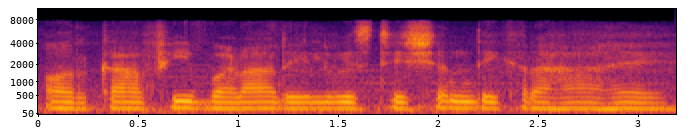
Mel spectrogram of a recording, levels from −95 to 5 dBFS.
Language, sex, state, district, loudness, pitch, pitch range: Hindi, female, Bihar, West Champaran, -17 LUFS, 150 Hz, 145-155 Hz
